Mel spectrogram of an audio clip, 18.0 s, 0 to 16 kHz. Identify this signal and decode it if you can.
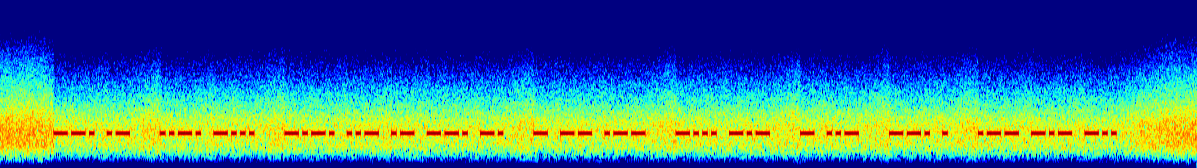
Morse code, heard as a keyed tone, machine-sent, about 18 wpm, 660 Hz, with radio static and a narrow filter. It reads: GA FB CUAGN TMW BK TU GE WKD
